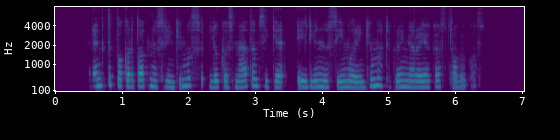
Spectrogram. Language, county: Lithuanian, Utena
